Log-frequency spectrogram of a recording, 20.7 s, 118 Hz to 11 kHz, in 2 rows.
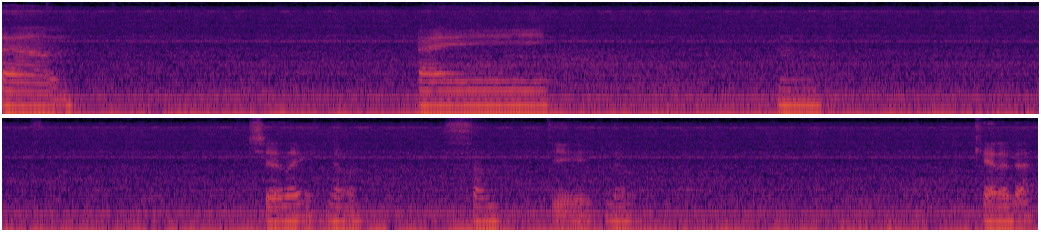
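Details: Expressive aphasia with oral apraxia and right-sided paralysis in a man who had a hemorrhagic stroke at 27; halting, effortful speech with long pauses giving his birthday, almost two years post-stroke after intensive speech therapy.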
